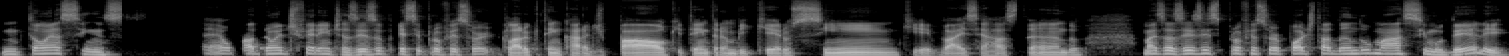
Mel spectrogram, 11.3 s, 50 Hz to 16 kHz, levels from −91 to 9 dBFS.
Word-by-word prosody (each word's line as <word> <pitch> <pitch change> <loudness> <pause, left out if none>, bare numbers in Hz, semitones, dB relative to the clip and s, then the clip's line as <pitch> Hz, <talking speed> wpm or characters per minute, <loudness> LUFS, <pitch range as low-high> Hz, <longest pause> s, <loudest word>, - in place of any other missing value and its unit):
Então 140 +4 -1
é - - +2
assim, 160 -7 -2
s 120 +1 -5 0.6
é, - - -4
o 165 - -2
padrão 165 +1 +1
é 170 - 0
diferente, 155 -4 -3
às 115 - -1
vezes 135 +4 +1
p - - -21
esse 145 - 0
professor 140 +1 -3
claro 105 +1 +4
que - - -20
tem 100 - -1
cara 90 -2 0
de 85 +1 -14
pau, 110 +3 +7
que - - -12
tem 95 -1 -1
trambiqueiro 90 +1 -2
sim, 110 +3 +1
que - - -5
vai 90 -2 0
se 95 +1 -7
arrastando, 110 +4 -3 0.4
mas 165 - 0
às 160 -2 +3
vezes 170 +1 +2
esse 175 -1 -3
professor 165 0 -2
pode 170 - +2
estar 170 - +1
dando 165 +2 -1
o 185 - -4
máximo 160 -5 0
dele 115 - +1
125 Hz, 205 wpm, -24 LUFS, 100-165 Hz, 0.6 s, pau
